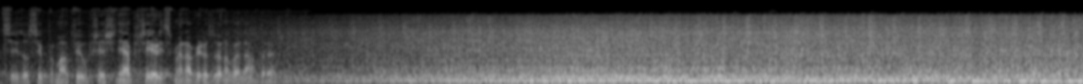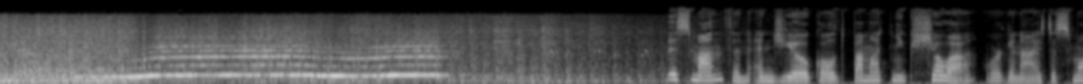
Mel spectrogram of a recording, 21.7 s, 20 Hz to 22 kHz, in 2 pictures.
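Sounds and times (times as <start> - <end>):
speech: 0.0 - 3.3, 17.6 - 21.6
steam train chugging: 0.0 - 18.2
steam train whistle blowing: 11.5 - 15.5.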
